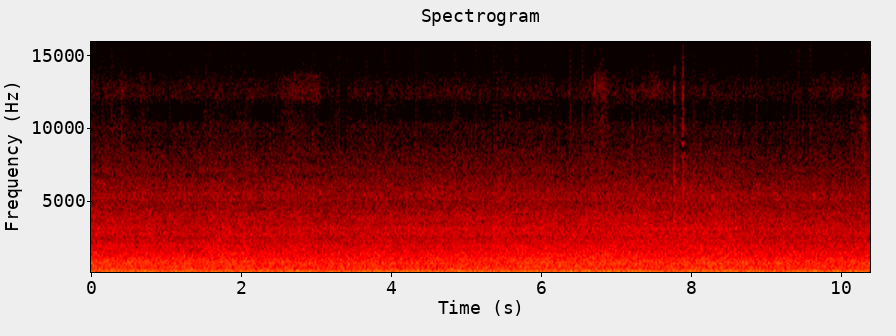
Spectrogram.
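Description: Steady road noise inside a car's cabin at highway speed: an even rumble of tyres and wind, heaviest in the low end, with no changes.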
